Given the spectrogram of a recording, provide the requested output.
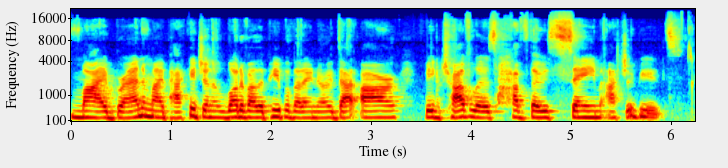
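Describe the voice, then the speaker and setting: With an Australian accent, a woman speaks at a fairly quick pace in a very clean recording with a silent background. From Australia, Brisbane. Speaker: guest experience consultant. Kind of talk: casual interview chat.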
